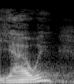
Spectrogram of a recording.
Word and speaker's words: Yahweh: En las Biblias en inglés dice Señor, In some Lord, of- pero si quieren pronunciar lo correcto sería: y crecía la palabra de Yahweh, y el número de los discípulos se multiplicaba grandemente en Jerusalén.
